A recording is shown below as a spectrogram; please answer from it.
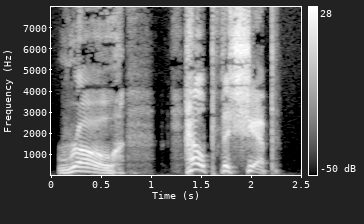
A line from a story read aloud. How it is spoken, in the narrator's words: shouted Captain Ahab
